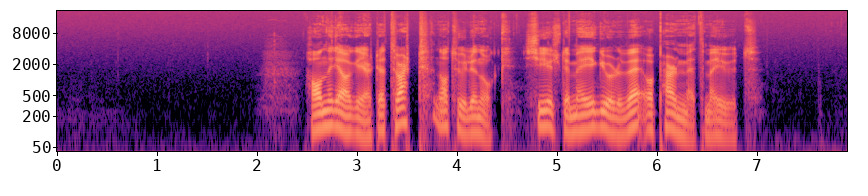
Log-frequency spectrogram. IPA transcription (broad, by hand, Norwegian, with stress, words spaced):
ˈhɑn ˈɾeːɑˌɡeːʈə ˈtʋæʈ nɑˈtʉːɭɪ ˈnɔk ˈçyːltə ˈmeɪ ˈiː ˈɡʉɽʋə ˈoː ˈpæɽmət ˈmæɪ ˈʉːt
